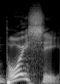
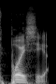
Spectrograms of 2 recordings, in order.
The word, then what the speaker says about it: Boise: I'm gonna be in Boise and that's how you say it and whoever told me that was Aaron Paul Aaron Paul told me he's from there it's Boise so he would know he came to my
